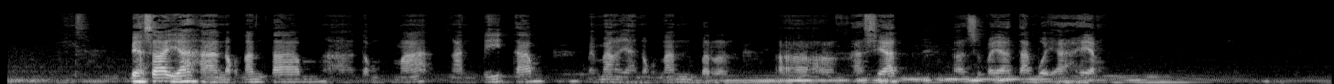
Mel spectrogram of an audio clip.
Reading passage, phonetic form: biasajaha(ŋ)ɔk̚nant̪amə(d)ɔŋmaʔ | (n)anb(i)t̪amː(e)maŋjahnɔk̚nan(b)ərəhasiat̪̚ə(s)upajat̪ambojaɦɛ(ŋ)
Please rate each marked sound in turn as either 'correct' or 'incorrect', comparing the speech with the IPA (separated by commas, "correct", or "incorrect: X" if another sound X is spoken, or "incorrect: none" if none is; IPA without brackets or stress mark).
incorrect: n, correct, incorrect: ŋ, correct, correct, correct, correct, correct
